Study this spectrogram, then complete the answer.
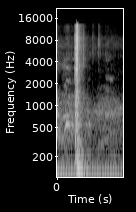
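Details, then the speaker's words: Hyundai Eon left-hand door central lock actuator after repairing its broken motor bracket with a cable tie: two crisp single thunks about a second apart, no buzz or rattle; locking now works normally. "यह lock जैसा कि आप देख रहे हैं यह मेरा ठीक हो गया"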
